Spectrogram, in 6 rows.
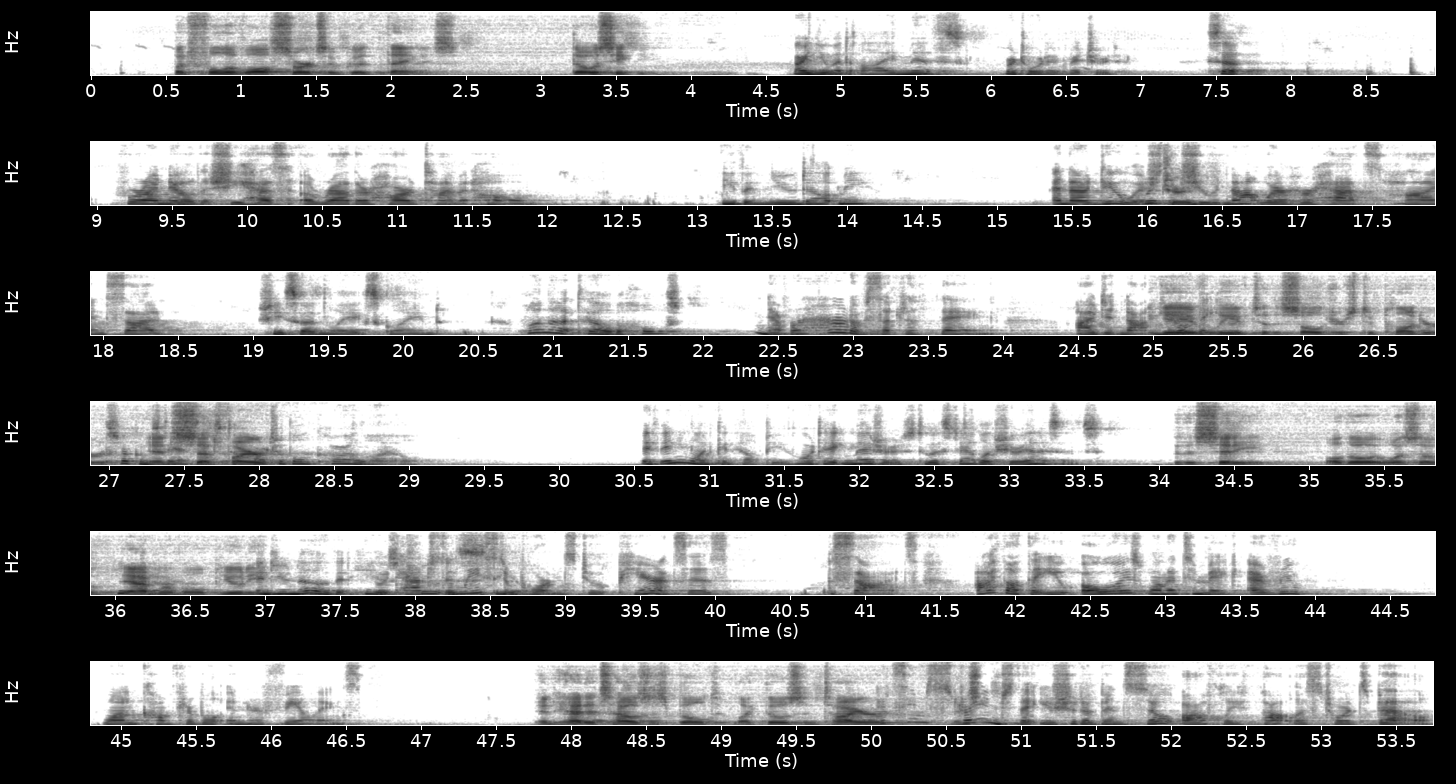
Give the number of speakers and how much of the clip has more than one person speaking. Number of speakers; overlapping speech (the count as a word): three, about 11%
